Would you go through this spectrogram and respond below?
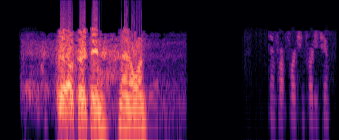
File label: Dispatch; Scottsdale; Sctdal PD Thompson Peak high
